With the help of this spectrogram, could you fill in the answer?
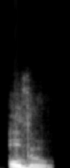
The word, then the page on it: although: Indian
